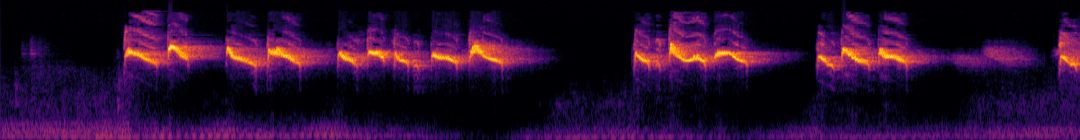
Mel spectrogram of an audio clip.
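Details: Oriental white-eye, a cage bird on the fifth day after monthly deworming, starts singing. Quick strings of high warbled notes come in two phrases split by a pause, over a low steady hum.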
